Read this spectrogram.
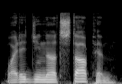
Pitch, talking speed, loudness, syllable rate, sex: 105 Hz, 295 wpm, -16 LUFS, 5.5 syllables/s, male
